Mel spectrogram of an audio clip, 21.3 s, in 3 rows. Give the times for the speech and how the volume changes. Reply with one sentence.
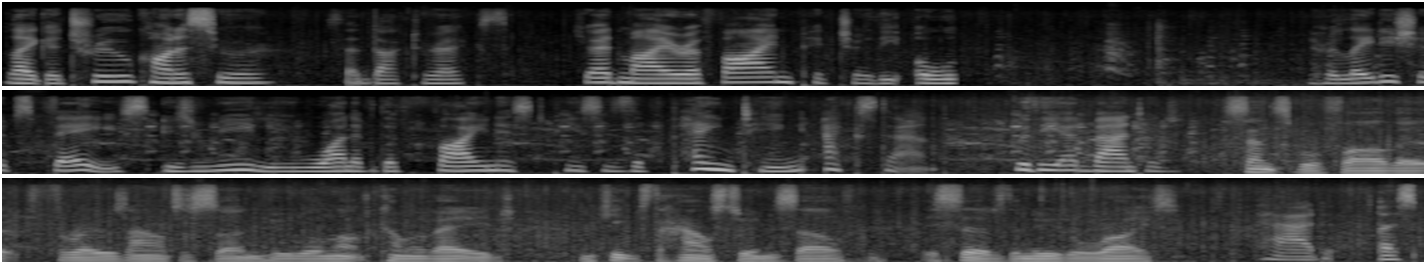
The speech can be heard from 0.0 to 4.8 s, getting quieter then louder; and from 6.5 to 21.2 s, at a steady volume.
